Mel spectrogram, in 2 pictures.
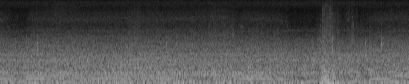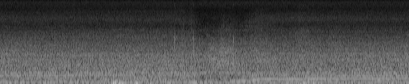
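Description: A car engine hums steadily, rising and falling in pitch as the car speeds up and slows.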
